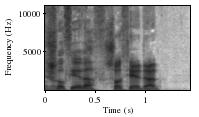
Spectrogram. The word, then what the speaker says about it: Sociedad: Sociedad.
